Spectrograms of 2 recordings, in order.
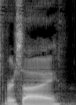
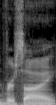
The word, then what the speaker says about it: Versailles: Yes, spelled like Versailles, but not pronounced Versailles, Versailles. And if you ever said Versailles in Indiana, people would look at you either mystified or very loudly correct you that it's Versailles, not Versailles.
